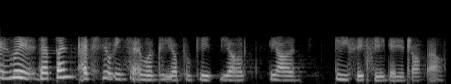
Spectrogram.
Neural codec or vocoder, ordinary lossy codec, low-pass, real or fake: codec, 16 kHz in and 24 kHz out, 0.6 kbps, FireRedTTS-2 codec; none; 3.6 kHz; fake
